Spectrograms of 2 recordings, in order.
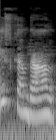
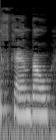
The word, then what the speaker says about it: Scandal: outro vídeo é que na campanha publicitária a pronúncia usada pela Jean Paul gaultier é escândalo mas a imensa maioria fala Scandal eu mesma me habituei a falar Scan dão isso ocorre porque a palavra é escândalo tem a mesma grafia no francês e no inglês no entanto a pronunciar é diferente em cada idioma escândalo em francês Scandal em inglês um escândalo ou declara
